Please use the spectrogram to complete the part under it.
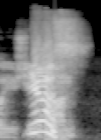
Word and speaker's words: Yoshida-san: but Yoshida-san, I think. – I might have got it, actually. – Oh, Yoshida-san.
